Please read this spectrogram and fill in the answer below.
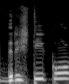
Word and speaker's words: दृष्टिकोण: तो आप दृष्टिकोण का देखिए द में ऋ की मात्रा। आधा पेट कट सा दृष्टि कोण क्या है? यह दृष्टि कोण हो गया। तो इसको पढ़ेंगे ब्रह्मांड और इसको पढ़ेंगे दृष्टि कोण।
